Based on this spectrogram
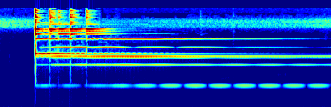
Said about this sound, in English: Please ring the bell. All right, I'll give the bell a ring and see if anyone shows up.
